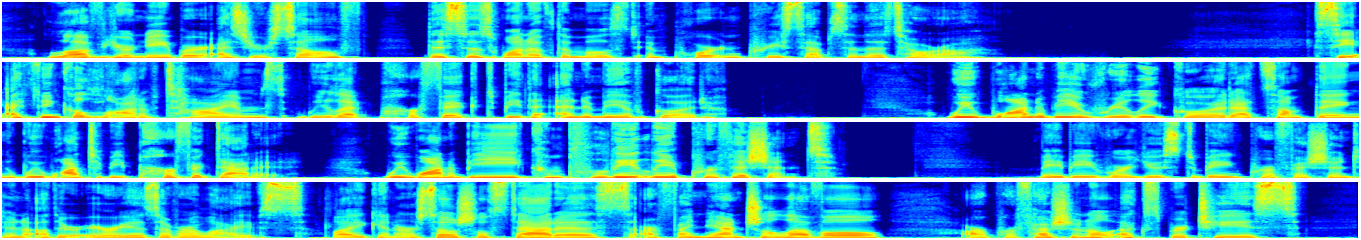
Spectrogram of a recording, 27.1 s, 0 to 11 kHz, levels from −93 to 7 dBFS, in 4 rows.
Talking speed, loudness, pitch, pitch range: 165 wpm, -22 LUFS, 180 Hz, 145-200 Hz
